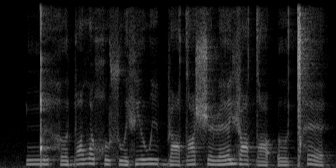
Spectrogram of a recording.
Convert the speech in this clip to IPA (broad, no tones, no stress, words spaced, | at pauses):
ŋ͡ǃʉhɤbʲɛ ðˤəχʷisʷɘfʲɤ wibʉdˤi ʃɘɭɛvʲʉ dˤɘ ʔɤǀʰɛ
